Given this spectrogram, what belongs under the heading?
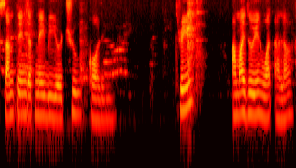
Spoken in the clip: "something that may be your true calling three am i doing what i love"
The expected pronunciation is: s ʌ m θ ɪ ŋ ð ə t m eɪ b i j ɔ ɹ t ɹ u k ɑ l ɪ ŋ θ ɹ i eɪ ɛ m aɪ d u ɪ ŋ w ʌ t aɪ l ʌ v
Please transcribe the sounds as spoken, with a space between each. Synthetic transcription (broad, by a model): s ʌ m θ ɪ ŋ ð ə t m eɪ b i j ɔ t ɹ u k ɑ l ɪ ŋ t ɹ i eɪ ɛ m aɪ d u ɪ ŋ w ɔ t aɪ l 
